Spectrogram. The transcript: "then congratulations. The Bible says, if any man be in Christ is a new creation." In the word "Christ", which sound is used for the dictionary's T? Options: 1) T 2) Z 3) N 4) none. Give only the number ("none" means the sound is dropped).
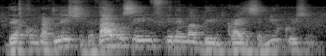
4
